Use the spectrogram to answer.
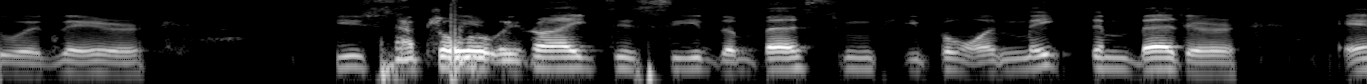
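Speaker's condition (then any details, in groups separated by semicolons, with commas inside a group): Cerebral palsy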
